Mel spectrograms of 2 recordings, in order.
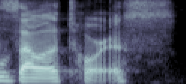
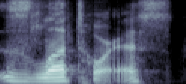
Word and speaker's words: Zalatoris: Will Zalatoris. He's my favorite golfer. I know you prefer to pronounce it Zlatoris.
